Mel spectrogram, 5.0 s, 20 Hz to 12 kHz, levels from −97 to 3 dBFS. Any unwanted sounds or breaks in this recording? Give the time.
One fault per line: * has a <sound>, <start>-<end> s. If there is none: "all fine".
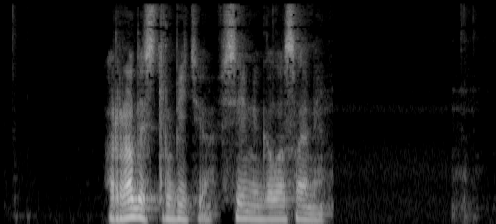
all fine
